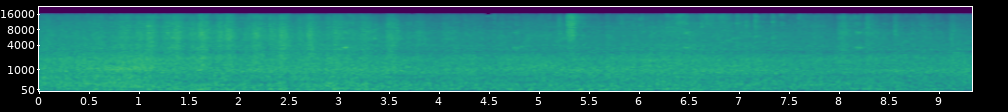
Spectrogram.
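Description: CN freight train of covered hopper cars rolling past: a steady rumble of steel wheels on rail, with scattered clicks in the first few seconds.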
